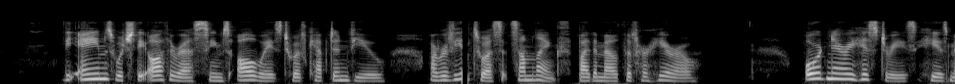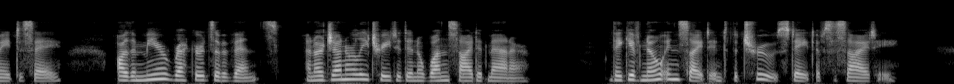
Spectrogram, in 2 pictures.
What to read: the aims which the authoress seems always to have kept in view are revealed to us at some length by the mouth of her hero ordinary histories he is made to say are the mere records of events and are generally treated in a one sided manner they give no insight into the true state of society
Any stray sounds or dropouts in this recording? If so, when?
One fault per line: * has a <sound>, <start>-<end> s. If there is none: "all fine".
* has a dropout, 4.6-4.7 s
